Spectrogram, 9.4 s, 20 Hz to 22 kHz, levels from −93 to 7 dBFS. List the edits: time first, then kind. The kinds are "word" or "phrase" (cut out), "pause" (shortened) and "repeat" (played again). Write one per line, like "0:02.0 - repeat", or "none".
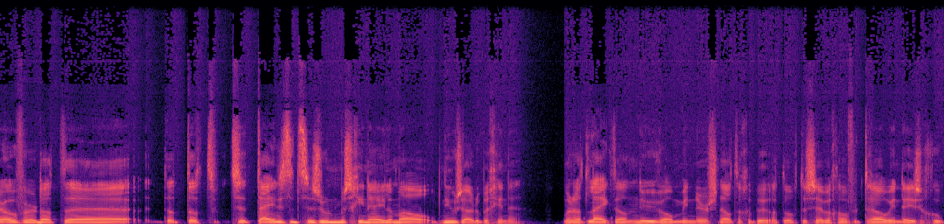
0:01.8 - pause
0:05.5 - pause

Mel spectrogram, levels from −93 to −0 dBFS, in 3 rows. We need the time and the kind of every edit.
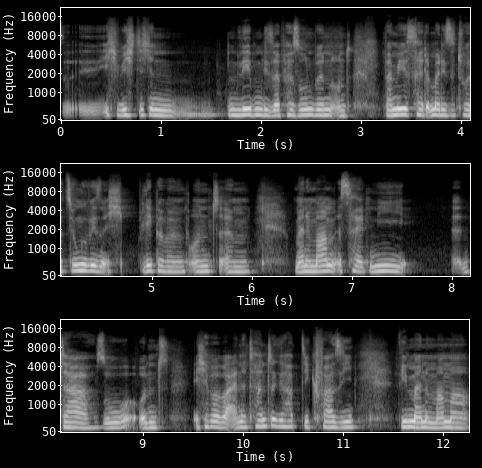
0:05.4 - word

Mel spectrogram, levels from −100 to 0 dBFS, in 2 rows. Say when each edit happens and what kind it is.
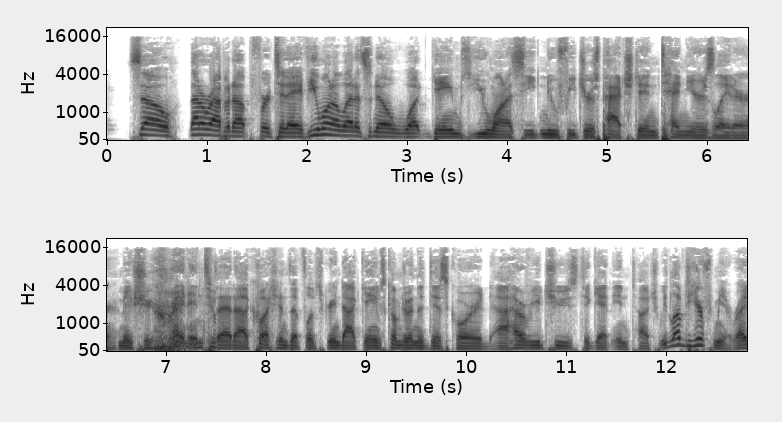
0:04.3 - word
0:06.5 - word
0:07.5 - word

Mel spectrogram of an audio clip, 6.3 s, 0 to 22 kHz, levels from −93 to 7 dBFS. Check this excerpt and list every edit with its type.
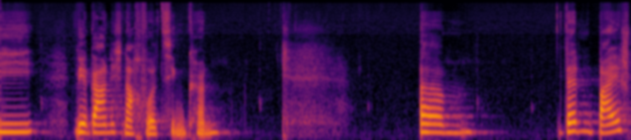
none

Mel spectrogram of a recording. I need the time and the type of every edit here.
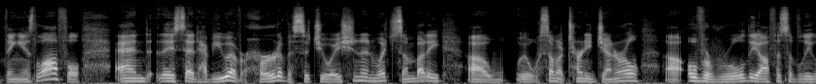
none

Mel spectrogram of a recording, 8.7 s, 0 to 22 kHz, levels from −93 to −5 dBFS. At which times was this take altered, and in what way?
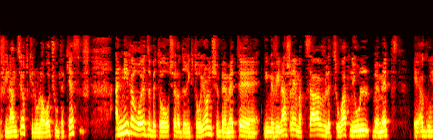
0:01.2 - phrase
0:02.6 - word
0:03.4 - word
0:05.2 - pause
0:05.8 - word

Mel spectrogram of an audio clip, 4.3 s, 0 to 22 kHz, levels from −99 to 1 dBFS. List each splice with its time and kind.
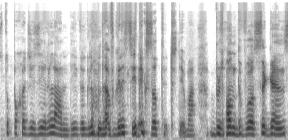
0:01.2 - word
0:02.1 - word
0:02.8 - word

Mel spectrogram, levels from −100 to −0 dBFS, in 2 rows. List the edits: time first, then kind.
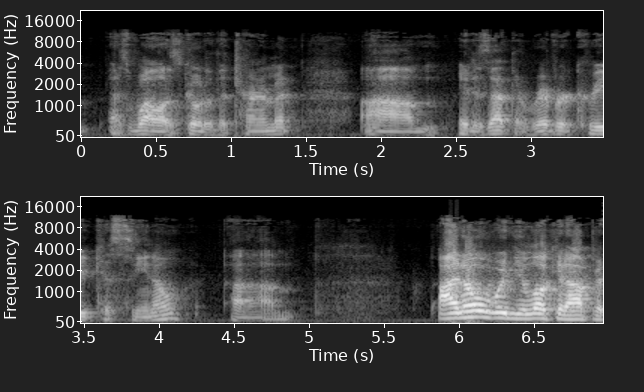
0:02.5 - pause

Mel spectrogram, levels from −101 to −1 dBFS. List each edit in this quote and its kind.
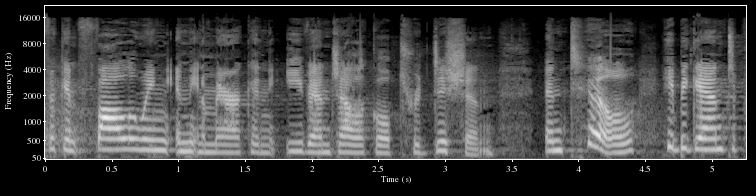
0:01.1 - word
0:02.6 - word

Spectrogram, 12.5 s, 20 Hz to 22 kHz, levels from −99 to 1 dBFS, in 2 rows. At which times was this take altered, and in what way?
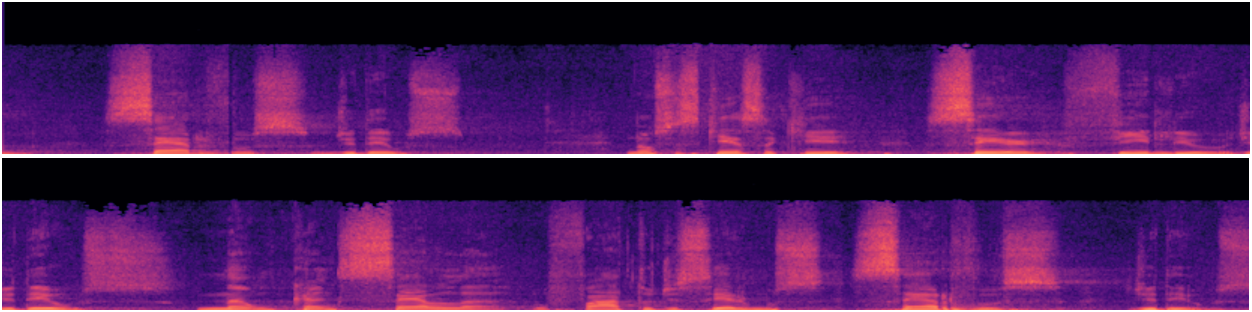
0:07.1 - pause
0:10.4 - pause

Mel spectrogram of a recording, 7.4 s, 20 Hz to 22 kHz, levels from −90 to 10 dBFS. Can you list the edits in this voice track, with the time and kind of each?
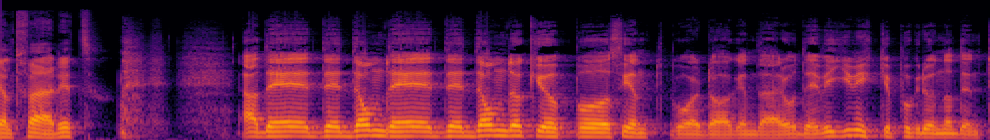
0:02.9 - repeat
0:05.0 - phrase

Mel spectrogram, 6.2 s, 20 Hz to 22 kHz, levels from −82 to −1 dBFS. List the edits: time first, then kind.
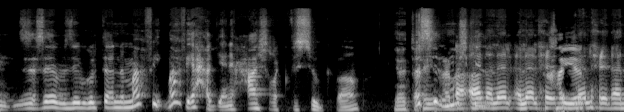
none

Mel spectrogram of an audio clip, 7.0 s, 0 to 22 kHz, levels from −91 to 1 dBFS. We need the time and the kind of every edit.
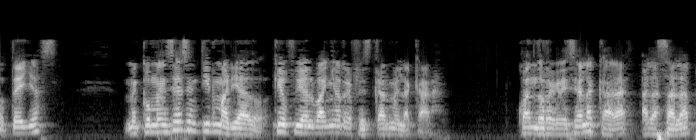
0:02.7 - word

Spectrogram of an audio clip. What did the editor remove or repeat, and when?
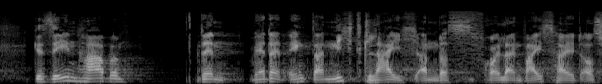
0:02.4 - pause

